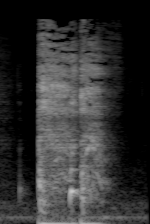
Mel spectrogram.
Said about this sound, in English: COVID. No, that is the lingering cough.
